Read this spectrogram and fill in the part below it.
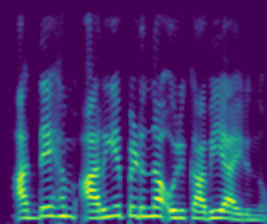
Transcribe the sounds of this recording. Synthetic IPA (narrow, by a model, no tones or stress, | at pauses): ɐd̪ːe̞ːɦɐmɐrijɐpːe̞ɽunːɐʔo̞ɾukɐʋijaːjiɾunːṵ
